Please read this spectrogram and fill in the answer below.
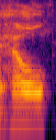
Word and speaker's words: Helle: I do have my Hell, and that's spelled Helle 9.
